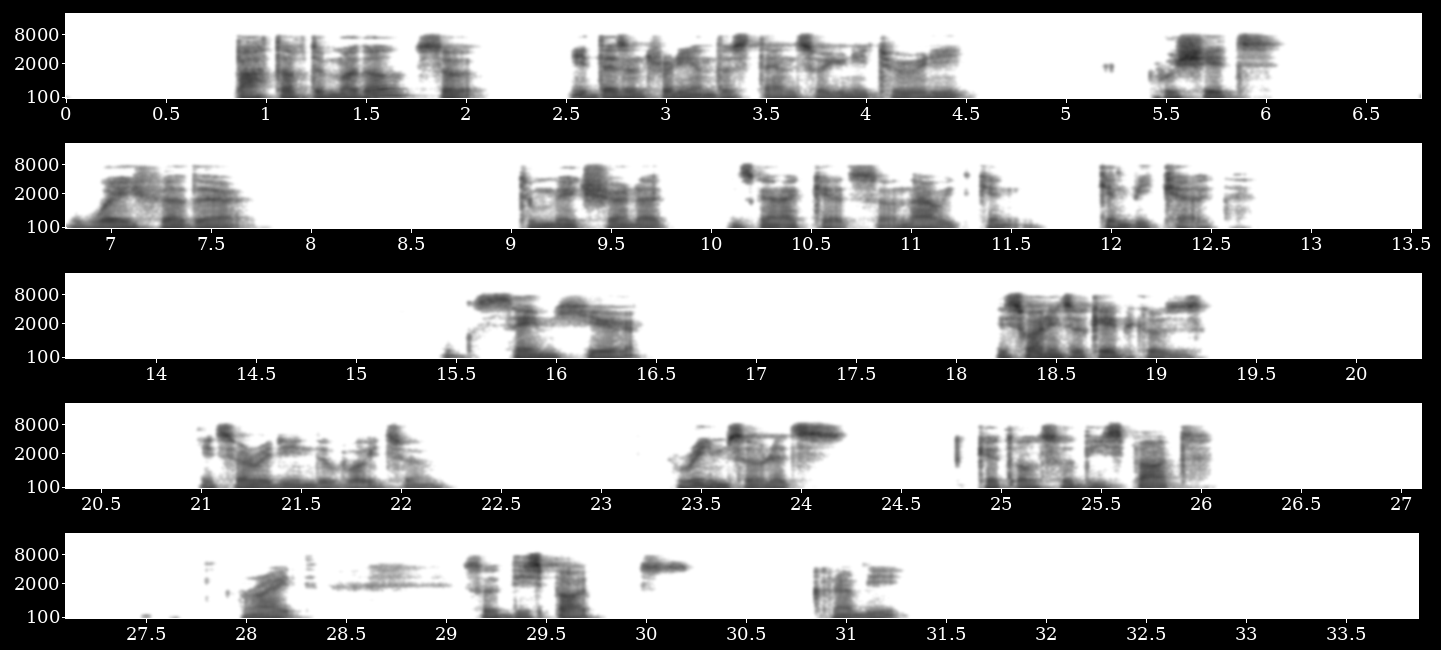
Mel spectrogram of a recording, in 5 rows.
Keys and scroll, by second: 3.0 g, 3.8 d, 3.9 v, 8.0 4, 9.1 c, 10.5 x, 11.9 c, 13.6 4, 14.7 x, 17.4 4, 19.1 c, 20.9 x, 22.3 x, 24.3 c, 27.0 x, 29.3 alt+x, 30.5 f, 32.5 Escape, 33.2 alt+x.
